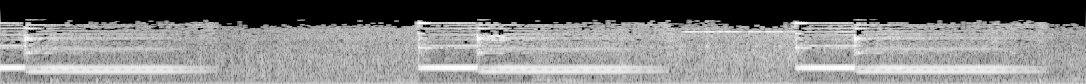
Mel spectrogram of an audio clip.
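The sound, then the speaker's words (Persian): A battery-powered doorbell at a front door chimes three times at an even pace, each ring a bright, clear electronic tone over steady low background noise. “اوی راستی این زنگ دارن.”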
